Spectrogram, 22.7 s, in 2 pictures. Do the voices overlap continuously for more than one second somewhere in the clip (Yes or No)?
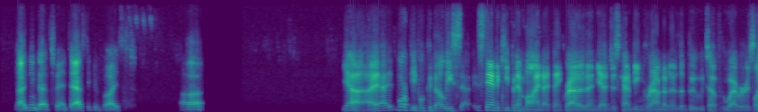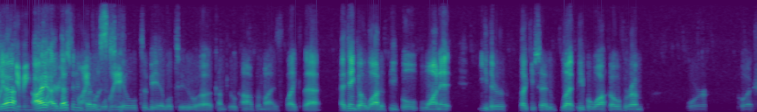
Yes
